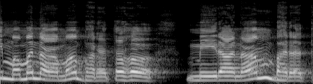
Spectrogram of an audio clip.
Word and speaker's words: भरतः: मम नाम बोलिए मम नाम भरतः जो आगे दो बिंदु दिखाई दे रहे हैं इसे विसर्ग कहते हैं। विसर्ग का उच्चारण ह का उच्चारण करना है।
